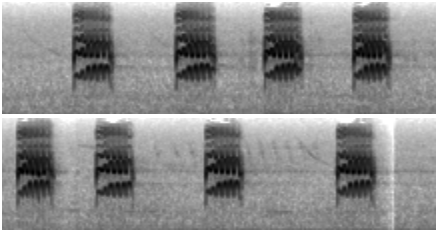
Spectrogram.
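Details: Woodpecker working on a tree trunk gives a series of eight harsh, buzzy, squeaky calls. The calls come at an uneven pace, roughly one every three-quarters of a second.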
